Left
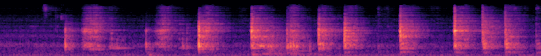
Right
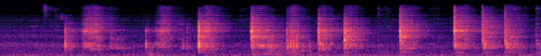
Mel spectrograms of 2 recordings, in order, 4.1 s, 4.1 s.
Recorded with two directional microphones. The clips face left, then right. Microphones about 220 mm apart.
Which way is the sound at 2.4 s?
Centre (ahead or behind).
